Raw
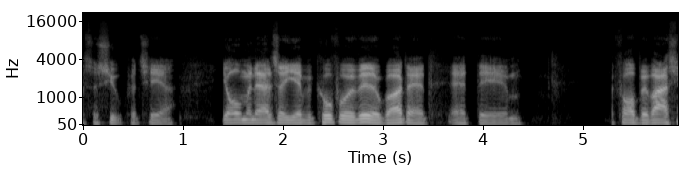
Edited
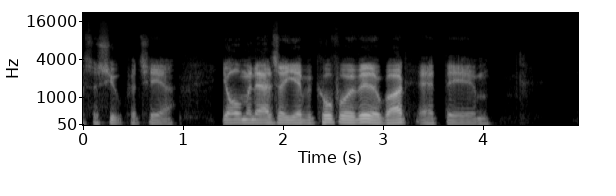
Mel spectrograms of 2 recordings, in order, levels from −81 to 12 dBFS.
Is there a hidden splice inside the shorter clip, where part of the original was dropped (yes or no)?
yes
